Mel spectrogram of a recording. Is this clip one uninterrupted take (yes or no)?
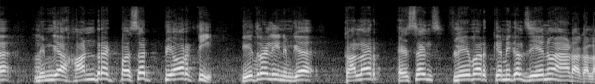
yes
